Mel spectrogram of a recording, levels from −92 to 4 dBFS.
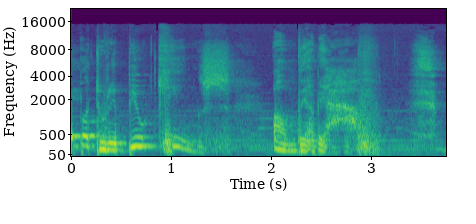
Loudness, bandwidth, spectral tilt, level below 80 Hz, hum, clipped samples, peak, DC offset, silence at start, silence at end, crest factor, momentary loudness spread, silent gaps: -16 LUFS; 15.5 kHz; -5.5 dB/octave; -44 dBFS; none; under 0.1%; 0 dBFS; under 0.1%; 0 s; 0 s; 16 dB; 14 LU; none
